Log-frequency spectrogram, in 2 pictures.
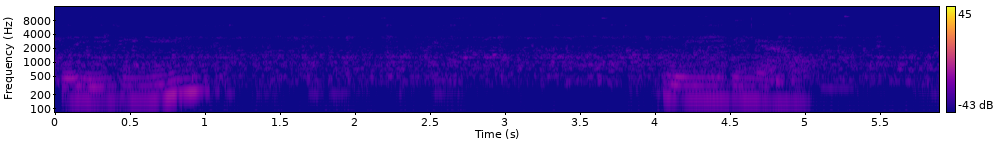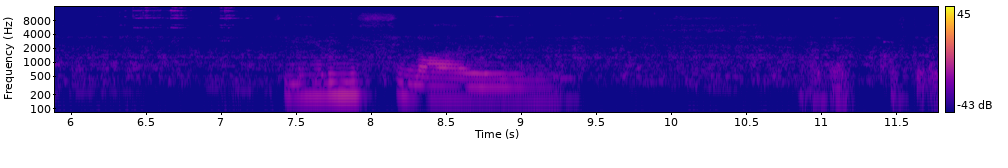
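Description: A woman speaks up close, calmly giving instructions.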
